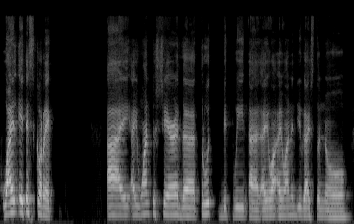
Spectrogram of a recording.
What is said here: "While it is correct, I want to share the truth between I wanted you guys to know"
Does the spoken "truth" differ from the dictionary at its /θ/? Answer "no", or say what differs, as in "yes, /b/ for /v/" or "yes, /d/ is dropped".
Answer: yes, /t/ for /θ/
